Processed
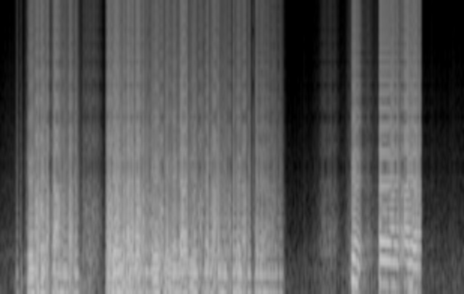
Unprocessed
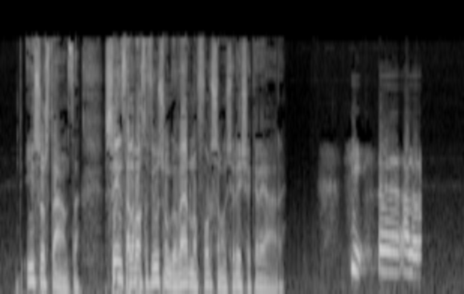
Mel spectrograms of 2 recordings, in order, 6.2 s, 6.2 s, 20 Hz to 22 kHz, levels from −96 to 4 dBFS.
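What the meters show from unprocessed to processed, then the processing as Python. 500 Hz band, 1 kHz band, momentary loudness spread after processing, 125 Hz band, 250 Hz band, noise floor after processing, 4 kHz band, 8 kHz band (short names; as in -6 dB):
-0.5 dB, +2.0 dB, 11 LU, -4.5 dB, +0.5 dB, -63 dBFS, -1.0 dB, -5.5 dB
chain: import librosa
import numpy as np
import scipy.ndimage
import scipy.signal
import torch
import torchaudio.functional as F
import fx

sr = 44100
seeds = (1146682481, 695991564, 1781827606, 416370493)

y = fx.sample_hold(x, sr, seeds[0], rate_hz=2500.0, jitter_pct=0)
y = y * np.sign(np.sin(2.0 * np.pi * 130.0 * np.arange(len(y)) / sr))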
